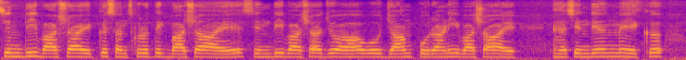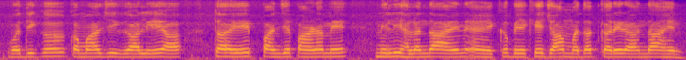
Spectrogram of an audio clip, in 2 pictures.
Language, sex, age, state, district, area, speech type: Sindhi, male, 18-30, Maharashtra, Mumbai Suburban, urban, spontaneous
